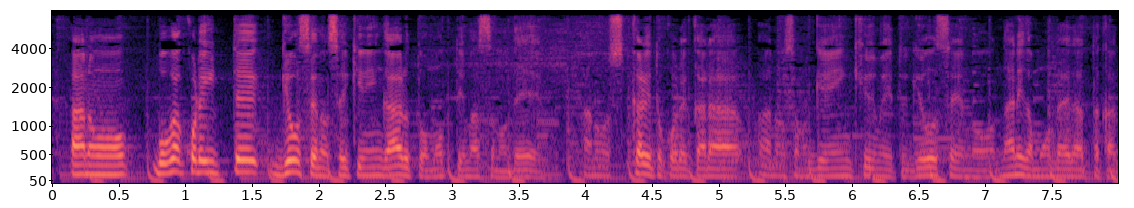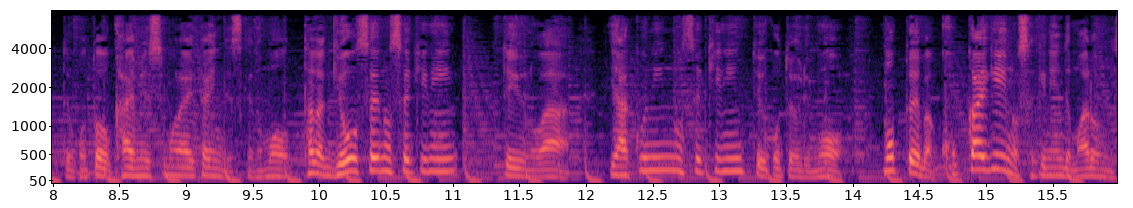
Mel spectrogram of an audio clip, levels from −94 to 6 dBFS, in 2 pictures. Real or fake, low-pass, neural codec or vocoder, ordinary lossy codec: real; 7.2 kHz; none; none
